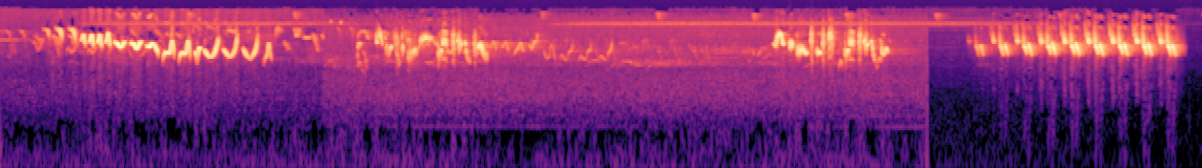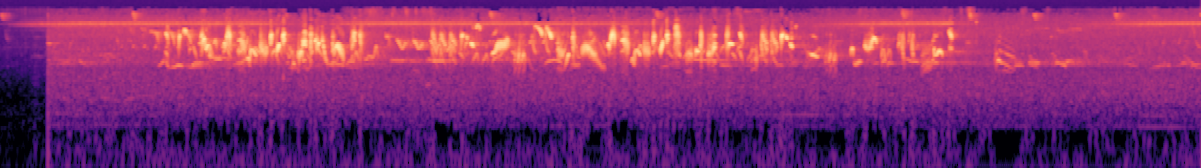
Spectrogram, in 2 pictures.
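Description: Small songbird singing in bouts of bright, fast chirps and trills. One stretch is a rapid run of repeated notes, several a second, that cuts off abruptly. A steady faint hiss lies underneath.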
